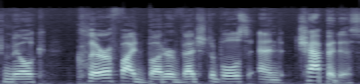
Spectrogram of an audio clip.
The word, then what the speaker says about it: chapatis: And his diet is made up of fresh milk, clarified butter, vegetables, and chapatis, I think is how it's pronounced. I don't think it's chapitis because that would sound almost like a disease.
